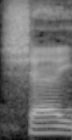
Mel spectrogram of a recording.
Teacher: Maka berhenti di sini berhenti sebagai mad lin, 4 harokat. Min syai', akhiri dengan hamzah, ada nabernya, penekanan, bukan mengambang. Syai', tapi ada penekanan, hamzahnya disukunkan.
